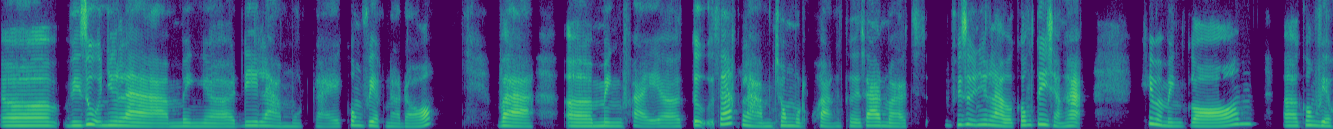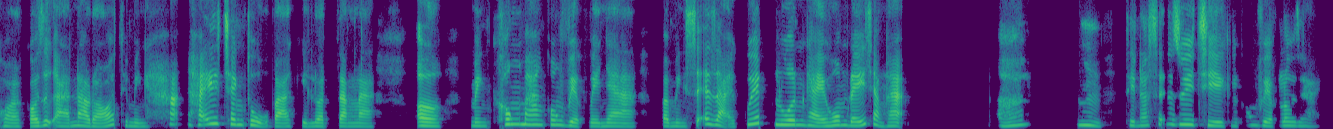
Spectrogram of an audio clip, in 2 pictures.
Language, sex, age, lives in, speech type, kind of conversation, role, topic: Vietnamese, female, 20-24, Vietnam, conversation, podcast, guest, Bạn làm gì để giữ động lực lâu dài trong công việc?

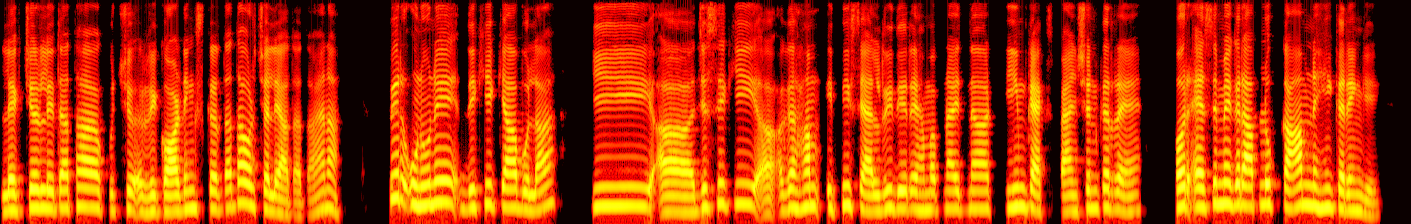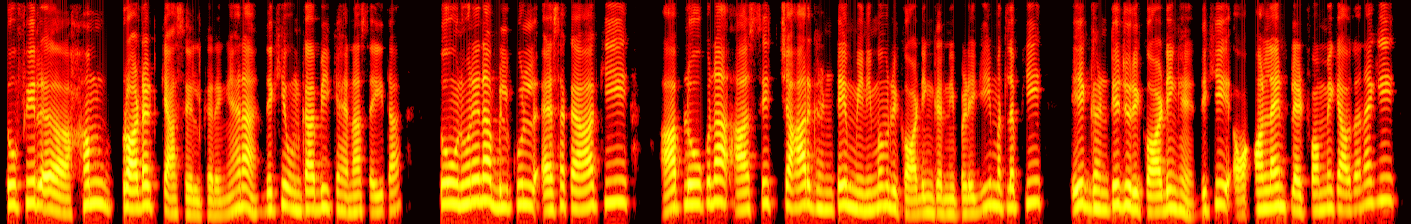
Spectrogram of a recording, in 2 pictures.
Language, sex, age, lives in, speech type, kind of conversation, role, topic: Hindi, male, 20-24, India, conversation, podcast, guest, किसी मुश्किल बातचीत को आप कैसे शुरू करते हैं?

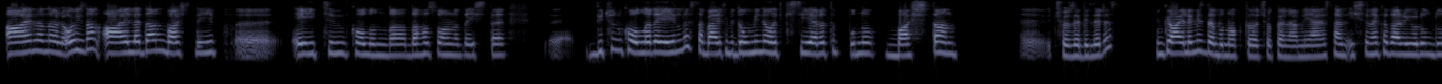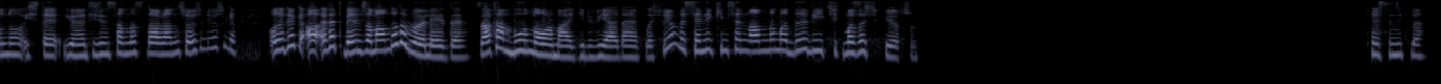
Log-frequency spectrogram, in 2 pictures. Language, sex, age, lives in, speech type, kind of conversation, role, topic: Turkish, female, 20-24, France, conversation, unstructured, none, İş yerinde mobbing neden bu kadar sık görülüyor?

